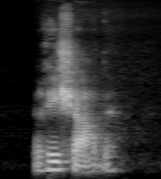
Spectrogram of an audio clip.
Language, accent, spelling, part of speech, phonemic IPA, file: French, France, richarde, noun, /ʁi.ʃaʁd/, LL-Q150 (fra)-richarde.wav
- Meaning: rich woman, moneybags, capitalist, bourgeoise; female equivalent of richard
